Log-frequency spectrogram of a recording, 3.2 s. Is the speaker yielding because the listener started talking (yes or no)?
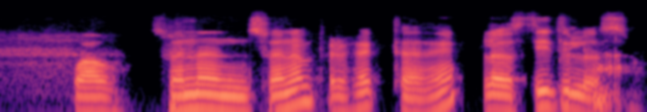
yes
